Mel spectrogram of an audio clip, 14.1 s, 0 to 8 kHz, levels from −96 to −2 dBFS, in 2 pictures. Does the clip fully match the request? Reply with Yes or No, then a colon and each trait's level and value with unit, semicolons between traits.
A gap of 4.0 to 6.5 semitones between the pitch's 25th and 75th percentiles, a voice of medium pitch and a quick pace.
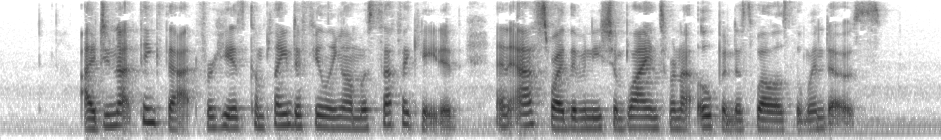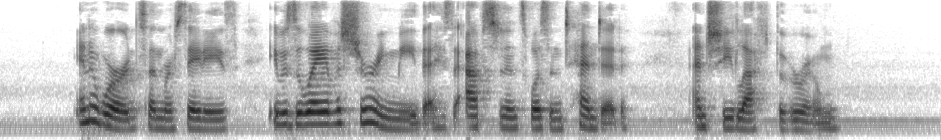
Yes: average, 4.3 semitones; medium, 180 Hz; fast, 210 wpm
